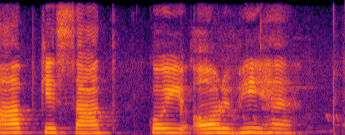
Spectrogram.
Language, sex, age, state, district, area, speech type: Urdu, female, 18-30, Bihar, Supaul, rural, read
